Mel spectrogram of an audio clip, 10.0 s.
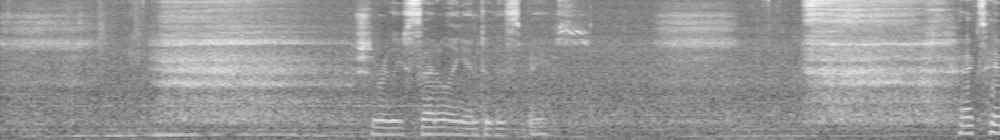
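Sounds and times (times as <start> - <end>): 
deep breathing during a guided yoga breathing exercise: 0.0 - 4.2, 6.4 - 9.9
steady sustained tone: 0.0 - 9.9
speech: 3.7 - 5.9, 9.6 - 9.9.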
